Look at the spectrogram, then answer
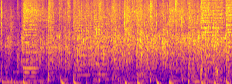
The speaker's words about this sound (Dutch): Een applaus voor Mr. Podcast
